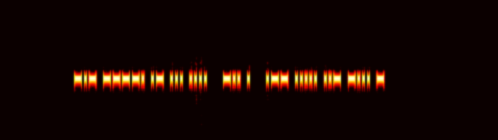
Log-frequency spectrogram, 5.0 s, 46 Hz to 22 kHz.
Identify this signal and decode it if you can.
Morse code, heard as a keyed tone, about 52 wpm, 700 Hz. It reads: K9ASH DE W5UBT
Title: USA Callsign DE Callsign - 5 Characters - 50wpm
